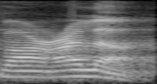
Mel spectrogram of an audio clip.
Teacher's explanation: فا کا مخرج جو ہے اوپر کے دانتوں کا کنارہ نیچے کے ہونٹ سے لگا کر جو ہے فا ادا ہوتا ہے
